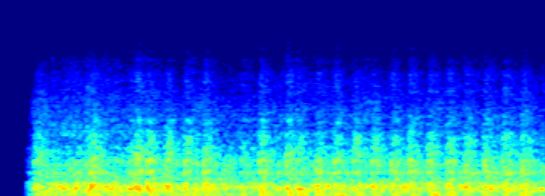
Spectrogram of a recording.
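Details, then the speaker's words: Samsung dryer drum turning: a heavy rumble with repeated uneven popping on each rotation; worn drum support wheels to be replaced. "hey everybody i'm going to show you how to fix this popup sound if you can hear the camera you hear that popping sound on off on off"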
